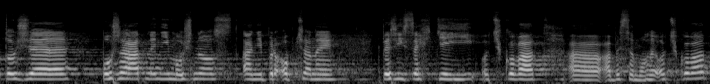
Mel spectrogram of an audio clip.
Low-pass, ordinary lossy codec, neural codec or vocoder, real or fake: 14.4 kHz; MP3, 96 kbps; vocoder, 44.1 kHz, 128 mel bands, Pupu-Vocoder; fake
